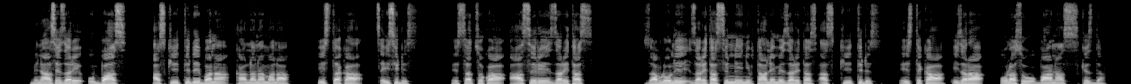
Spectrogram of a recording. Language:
Gamo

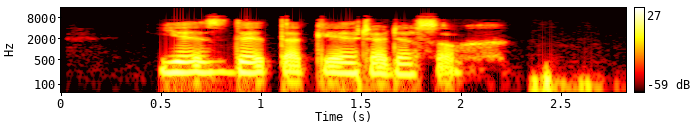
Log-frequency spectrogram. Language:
Czech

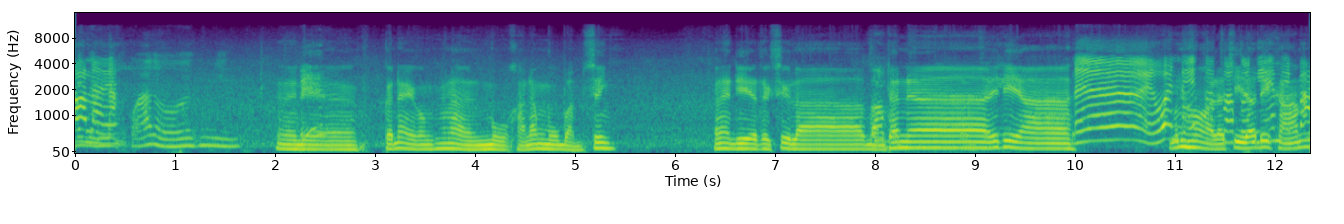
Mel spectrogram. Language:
Vietnamese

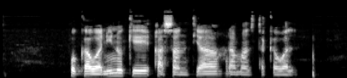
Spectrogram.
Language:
Pashto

